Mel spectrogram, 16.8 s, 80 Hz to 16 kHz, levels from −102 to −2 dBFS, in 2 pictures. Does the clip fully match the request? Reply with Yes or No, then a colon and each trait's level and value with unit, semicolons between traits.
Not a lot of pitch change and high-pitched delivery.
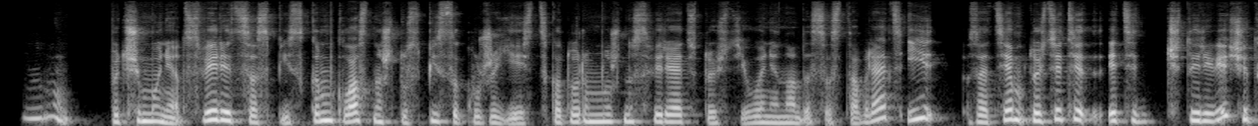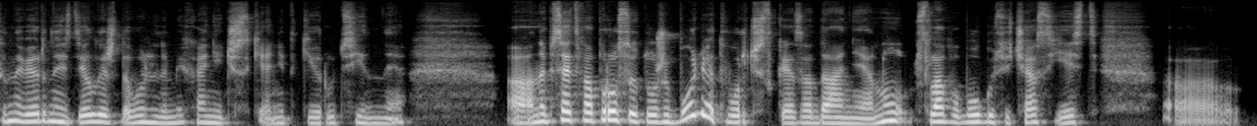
No: average, 4.2 semitones; high, 205 Hz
